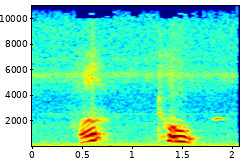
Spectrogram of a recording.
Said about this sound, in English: Birds singing outside.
